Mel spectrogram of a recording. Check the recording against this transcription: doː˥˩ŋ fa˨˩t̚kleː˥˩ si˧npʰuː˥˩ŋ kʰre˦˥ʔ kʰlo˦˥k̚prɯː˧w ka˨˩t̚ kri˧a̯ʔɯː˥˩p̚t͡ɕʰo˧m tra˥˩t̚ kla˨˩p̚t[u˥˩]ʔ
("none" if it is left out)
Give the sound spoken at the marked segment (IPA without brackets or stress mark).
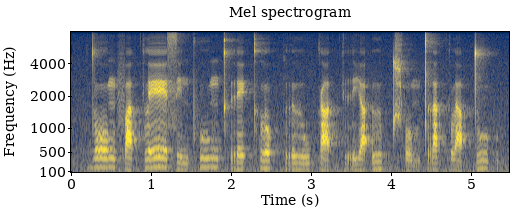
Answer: u˥˩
